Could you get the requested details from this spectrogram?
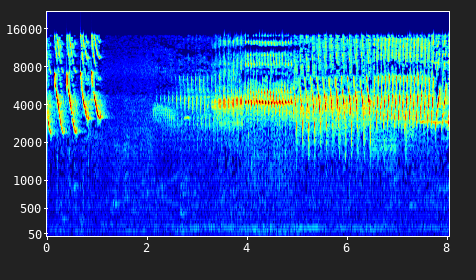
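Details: Canary that won a singing contest, training song: brief swooping notes, a pause, then a rising sustained roll building into a long loud fast trill of repeated high notes.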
